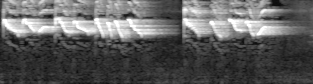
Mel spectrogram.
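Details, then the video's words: White-eye lure song to draw out a rival, which is said to answer and join in: loud, quick series of high downslurred whistles, a two-second phrase followed by a shorter one. "PANCINGAN PLECI GACOR MANGGIL LAWAN PLECI BAHAN LANGSUNG RESPON DAN IKUT BUNYI"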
